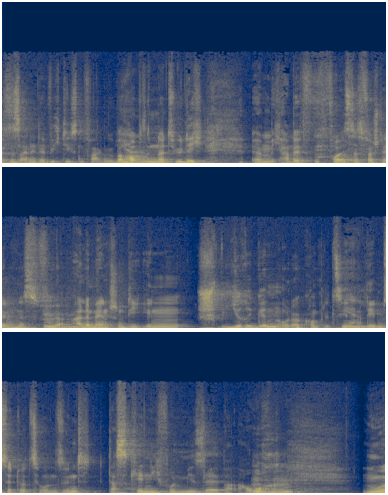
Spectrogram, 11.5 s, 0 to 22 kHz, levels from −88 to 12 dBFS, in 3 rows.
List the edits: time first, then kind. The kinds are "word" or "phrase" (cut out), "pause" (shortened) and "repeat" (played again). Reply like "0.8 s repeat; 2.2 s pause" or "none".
none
